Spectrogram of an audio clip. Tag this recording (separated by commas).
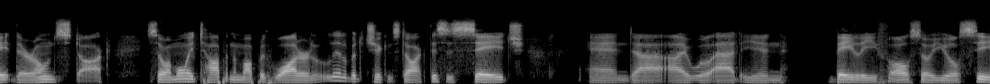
Speech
